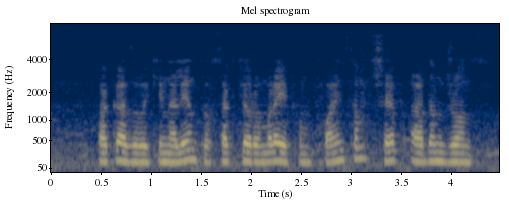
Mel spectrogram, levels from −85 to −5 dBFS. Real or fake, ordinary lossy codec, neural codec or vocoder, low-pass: real; MP3, 32 kbps; none; 7.2 kHz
